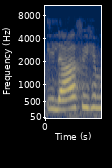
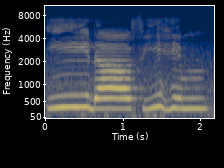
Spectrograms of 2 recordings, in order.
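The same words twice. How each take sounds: First: The first vowel is short. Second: The first vowel is held long. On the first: The speaker calls it wrong. "इलाफिहिम नहीं बोलना है इसको गलती से" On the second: The speaker calls it right. "हमज़ा खड़ी ज़ेर जो है दो हरकत पर लंबी होगी"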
